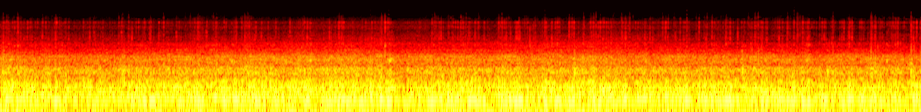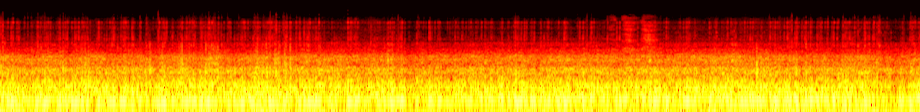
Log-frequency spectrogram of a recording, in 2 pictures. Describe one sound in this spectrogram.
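A vehicle's engine rumbles steadily.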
